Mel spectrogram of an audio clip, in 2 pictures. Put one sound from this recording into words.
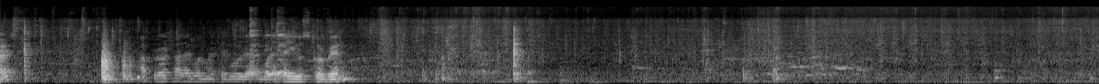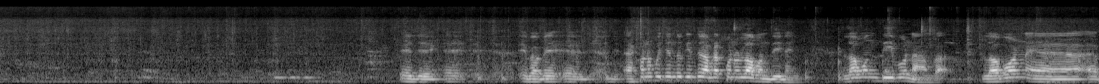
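A spatula scrapes and clatters against a metal wok.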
